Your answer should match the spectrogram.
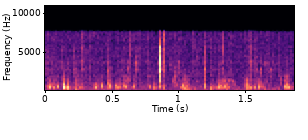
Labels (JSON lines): {"label": "biophony, sea urchins (Echinidae)", "recorder": "SoundTrap 600 or HydroMoth"}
